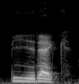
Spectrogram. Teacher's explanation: Biroz, bakın İ uzadı, O da uzundur. Birek, bakın E kısa, İ uzun.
